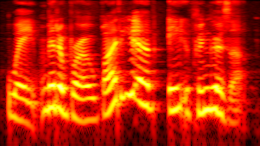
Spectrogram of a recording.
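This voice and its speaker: A woman reads as a friendly teenage boy in an audiobook story. He talks casually in a fairly high voice, like a puzzled buddy asking his pal something. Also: very animated, normal speed. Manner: casual, slangy, questioning.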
